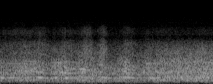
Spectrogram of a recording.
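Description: Several NASCAR stock cars running at racing speed past the track, a steady, continuous V8 engine sound from the pack.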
